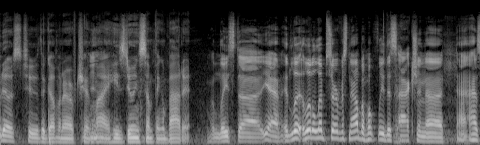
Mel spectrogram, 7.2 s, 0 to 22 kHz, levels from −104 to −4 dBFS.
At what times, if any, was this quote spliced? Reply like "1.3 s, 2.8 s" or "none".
3.1 s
